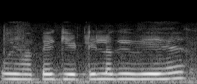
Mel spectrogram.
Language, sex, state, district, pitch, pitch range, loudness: Hindi, female, Uttar Pradesh, Shamli, 245 Hz, 240-245 Hz, -11 LUFS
